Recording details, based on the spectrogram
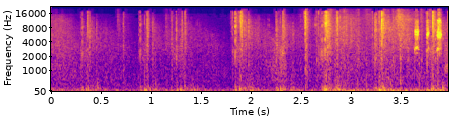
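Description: Bombing-run explosions in Hell Let Loose, a competitive WWII shooter, with a dense, continuous rumble of blasts and crackling gunfire rolling on without pause, loud and busy throughout.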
